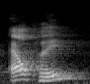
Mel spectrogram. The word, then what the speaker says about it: Alpine: yeah thank you it's it's the chronic correct pronunciation is it's a alpine a110 premier edition so back in 1955 was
